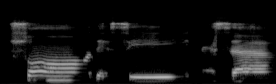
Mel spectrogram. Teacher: 12 নম্বর মাখরাজ, জিহ্বার আগা সামনের নিচের দুই দাঁতের পেট ও আগার সঙ্গে লাগাইয়া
